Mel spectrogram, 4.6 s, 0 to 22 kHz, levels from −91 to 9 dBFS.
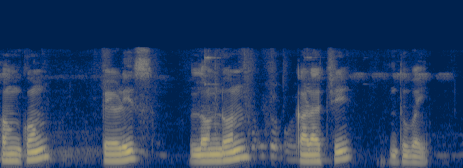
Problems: constant background noise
